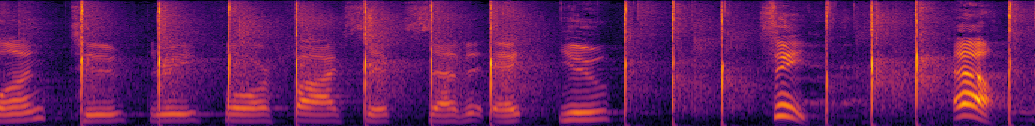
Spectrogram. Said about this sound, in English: All right, so just to get the Stanford and Cal people upset, let's do an eight clap, all right? Ready? Go, let's go.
